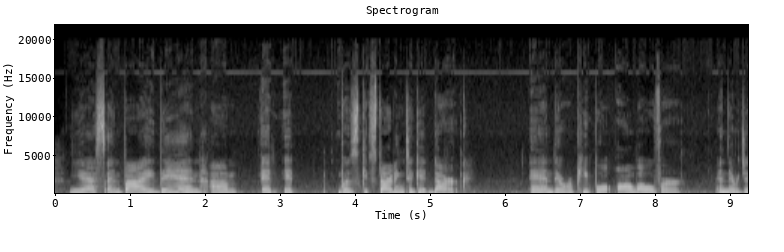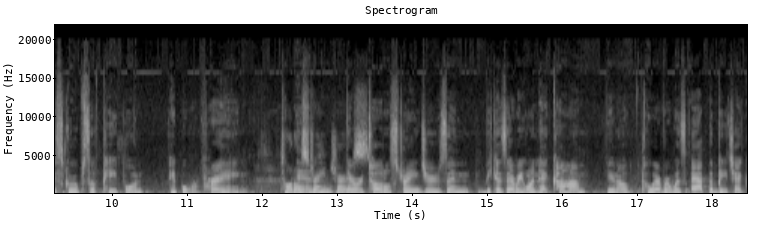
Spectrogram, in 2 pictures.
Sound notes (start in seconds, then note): none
